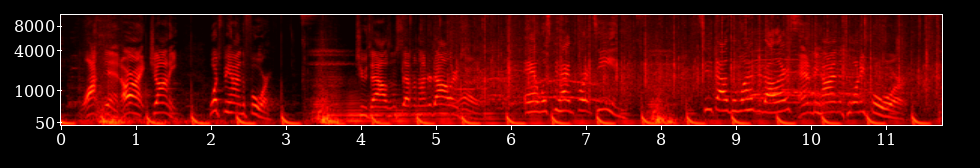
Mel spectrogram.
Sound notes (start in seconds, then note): 3.3 whoosh; 7.8 whoosh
